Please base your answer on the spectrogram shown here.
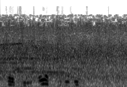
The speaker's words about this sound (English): They stop clapping at once. It's pretty awesome how synchronized they are.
